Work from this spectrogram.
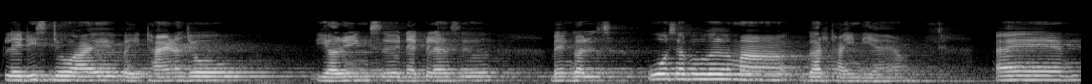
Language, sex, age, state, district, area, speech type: Sindhi, female, 45-60, Gujarat, Junagadh, urban, spontaneous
